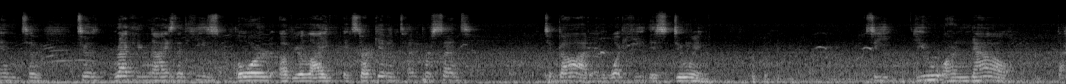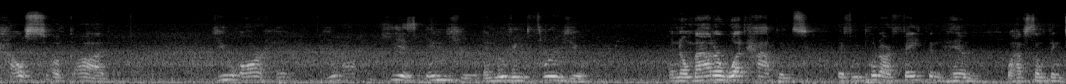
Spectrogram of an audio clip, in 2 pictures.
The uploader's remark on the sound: Outdoor Baptisms. We apologize for the audio as we were outside and dealing with some technical difficulties.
